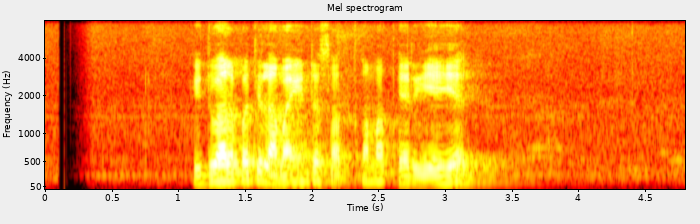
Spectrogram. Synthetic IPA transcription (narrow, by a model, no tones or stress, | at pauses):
ʋid̪ualpət̪ilamajiɳʈəsa̰t̪kamat̪kæɾijejə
